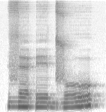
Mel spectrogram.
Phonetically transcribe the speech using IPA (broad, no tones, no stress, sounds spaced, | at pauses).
z ɛ ʔ e d͡z o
